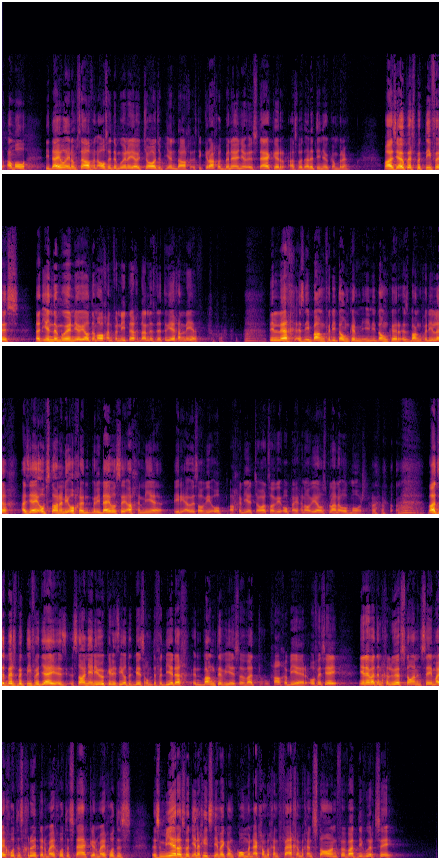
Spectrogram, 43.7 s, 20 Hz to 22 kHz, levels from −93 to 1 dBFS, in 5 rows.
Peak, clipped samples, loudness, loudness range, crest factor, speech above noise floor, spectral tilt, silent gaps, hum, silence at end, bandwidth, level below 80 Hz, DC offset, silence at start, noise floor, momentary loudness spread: -2 dBFS; under 0.1%; -25 LUFS; 7 LU; 24 dB; 49 dB; -4.5 dB/octave; none; none; 0.9 s; 15 kHz; -52 dBFS; under 0.1%; 0 s; -74 dBFS; 14 LU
